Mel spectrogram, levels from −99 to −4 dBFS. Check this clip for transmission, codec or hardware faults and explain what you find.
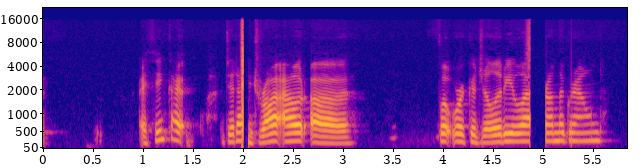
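Two wireless microphone squelch dropouts interrupt the speech. The first runs from 1.97 to 2.06 s, right after "I think I did", with a mute of about 59 ms; the second runs from 4.81 to 5.03 s, after "footwork agility", muting for about 162 ms. The analogue FM link weakens, hiss swells, and the receiver's squelch shuts the output until the signal recovers. A hiss rise before each hole sets this apart from a clean digital packet-loss gap.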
